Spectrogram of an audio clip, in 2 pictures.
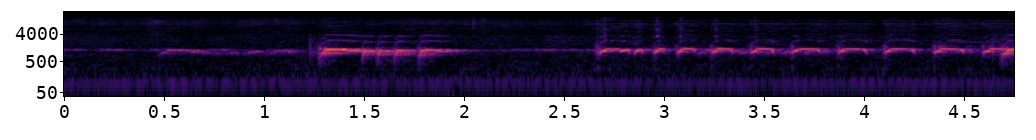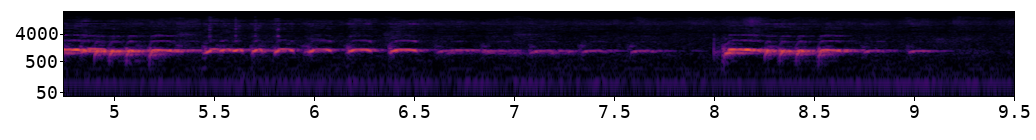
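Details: Actively singing local zebra dove, recorded to lure other zebra doves into answering: repeated bursts of rolling, stuttering coos separated by long runs of quick staccato notes, with a steady low hum throughout.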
